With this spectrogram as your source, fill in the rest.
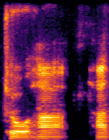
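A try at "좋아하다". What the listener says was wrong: Chồ a ha tả, mình sẽ đọc là chồ a ha tả như này. Âm hở là âm câm, nhớ tại chồ a ha tả.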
